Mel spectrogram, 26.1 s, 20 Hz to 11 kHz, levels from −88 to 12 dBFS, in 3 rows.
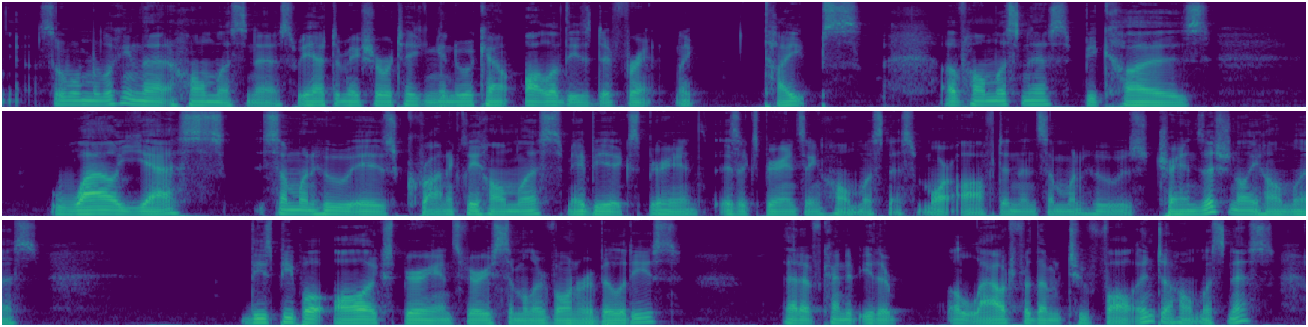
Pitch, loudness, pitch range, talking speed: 100 Hz, -31 LUFS, 95-105 Hz, 145 wpm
